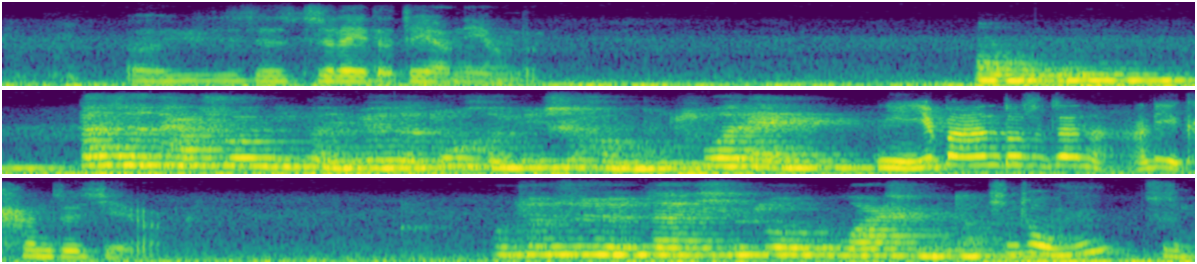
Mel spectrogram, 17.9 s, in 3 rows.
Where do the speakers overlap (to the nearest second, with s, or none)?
none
